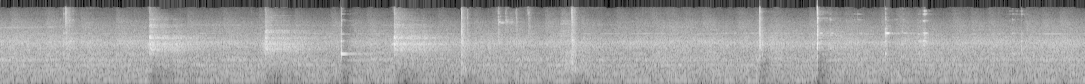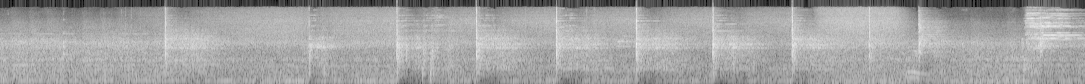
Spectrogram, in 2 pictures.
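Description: A hand hammer strikes metal fittings in a string of irregular, sharp blows, coming thickest in a quick run about two-thirds of the way through. A steady low hum runs underneath.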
